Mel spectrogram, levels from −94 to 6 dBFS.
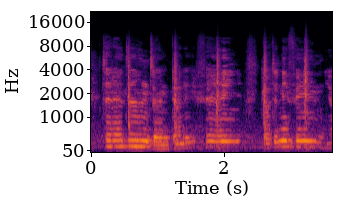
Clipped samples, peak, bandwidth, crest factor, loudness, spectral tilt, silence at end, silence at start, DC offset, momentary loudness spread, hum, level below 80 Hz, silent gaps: under 0.1%; -8 dBFS; 10.5 kHz; 20 dB; -30 LUFS; -6 dB/octave; 0 s; 0 s; under 0.1%; 9 LU; none; -66 dBFS; none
